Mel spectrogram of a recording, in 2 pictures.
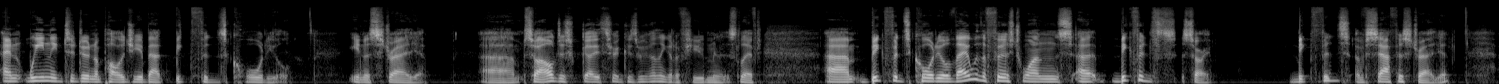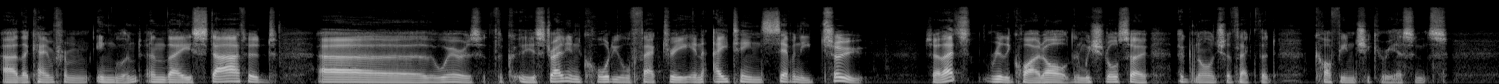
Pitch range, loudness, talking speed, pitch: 100-130 Hz, -22 LUFS, 155 wpm, 115 Hz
